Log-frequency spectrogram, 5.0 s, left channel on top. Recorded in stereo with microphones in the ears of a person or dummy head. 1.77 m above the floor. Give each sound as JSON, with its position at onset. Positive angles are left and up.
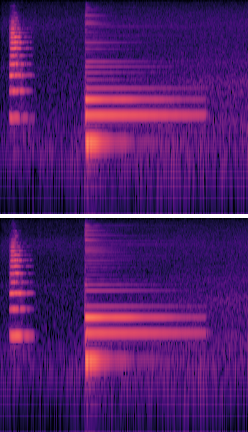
{"t": 0.2, "sound": "a trumpet", "side_deg": 20, "distance_m": 0.5}
{"t": 1.7, "sound": "a guitar", "side_deg": -60, "distance_m": 1.8}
